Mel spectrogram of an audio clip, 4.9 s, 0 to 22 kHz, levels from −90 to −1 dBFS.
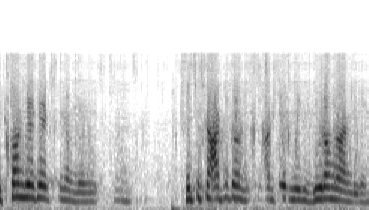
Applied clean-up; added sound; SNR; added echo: neural separator model SepFormer DNS4.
